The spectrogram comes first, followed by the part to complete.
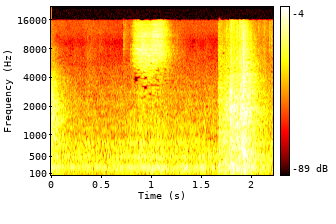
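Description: Tarot cards being shuffled in the hands: a short soft rustle of card stock about a second in and another just before the end.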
